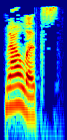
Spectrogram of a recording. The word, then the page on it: mallets: British English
